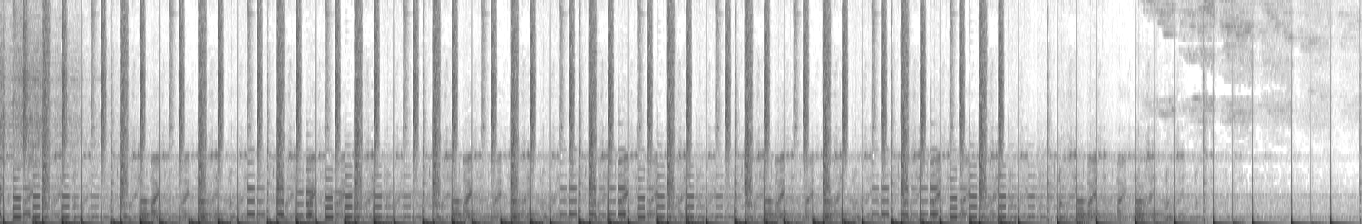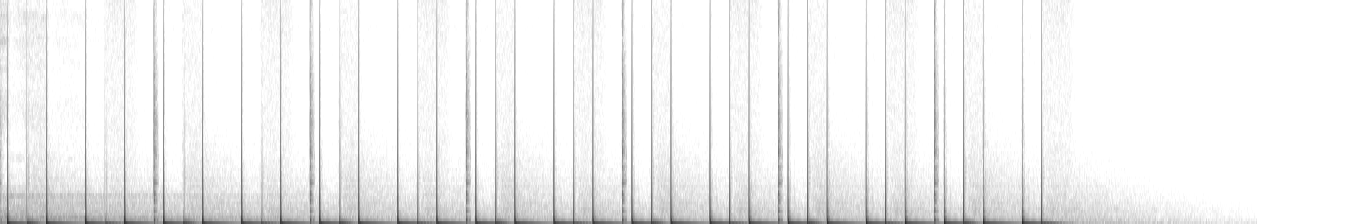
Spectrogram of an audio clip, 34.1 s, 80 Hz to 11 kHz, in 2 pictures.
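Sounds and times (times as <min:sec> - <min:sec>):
synth pad: 0:00.0 - 0:17.2
electronic bass drum thumping: 0:00.0 - 0:30.4.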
